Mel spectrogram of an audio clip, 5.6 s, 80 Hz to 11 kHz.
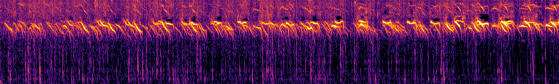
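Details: Just-hatched Jumbo Pekin ducklings, several together in an incubator on day 28, giving a steady stream of thin, high overlapping peeps about four per second, with soft bumping and shuffling underneath.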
